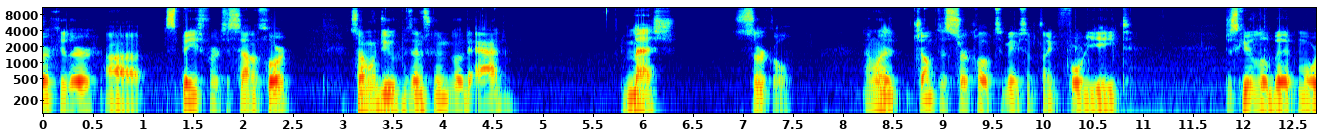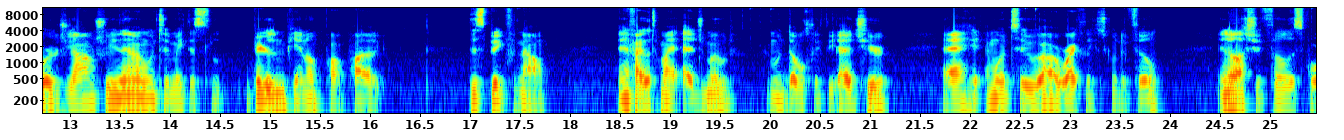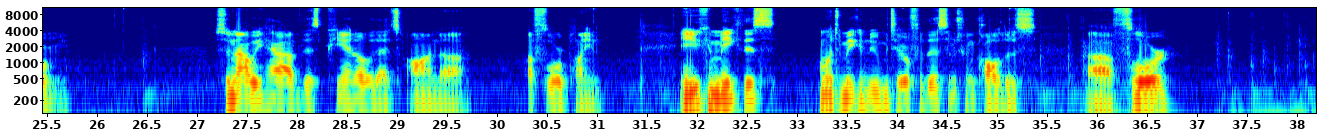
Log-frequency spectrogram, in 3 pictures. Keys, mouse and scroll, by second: 3.6 click, 4.3-7.3 drag, 8.6-11.5 drag, 12.1 e, 12.2 r, 13.6-17.4 drag, 19.3 2, 19.9 click, 22.7-23.7 right drag, 24.7 alt+click, 25.6 4, 26.5-31.1 alt+drag, 31.6 click, 33.9 click, 34.9-38.1 drag.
